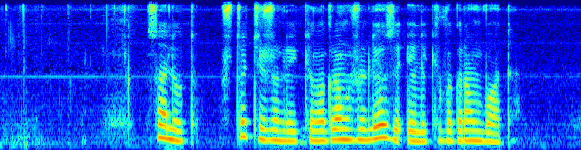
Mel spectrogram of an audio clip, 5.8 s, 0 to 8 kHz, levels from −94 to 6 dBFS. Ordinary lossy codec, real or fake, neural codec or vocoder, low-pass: Opus, 32 kbps; real; none; 7.2 kHz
